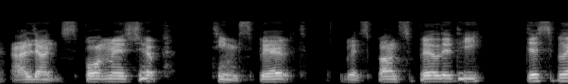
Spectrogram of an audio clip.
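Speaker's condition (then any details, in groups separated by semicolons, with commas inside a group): Cerebral palsy; present from birth, coordination and sensory integration problems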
